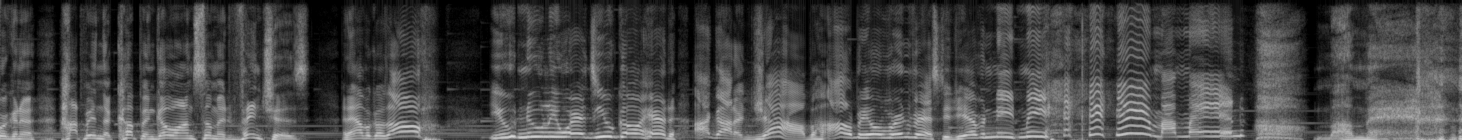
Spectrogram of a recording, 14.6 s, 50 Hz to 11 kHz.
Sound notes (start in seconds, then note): 10.5 cackles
